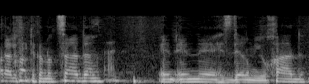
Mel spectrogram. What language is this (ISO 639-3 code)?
heb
